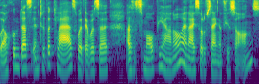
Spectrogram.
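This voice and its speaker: A woman speaks in a warm tone with a very deep, low pitch. Her pace is moderate. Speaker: opera singer (mezzo-soprano). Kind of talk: interview answer, recounting a personal story. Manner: warm, fluent, conversational.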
